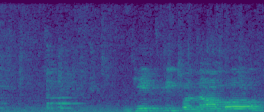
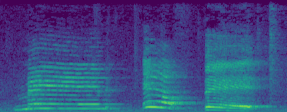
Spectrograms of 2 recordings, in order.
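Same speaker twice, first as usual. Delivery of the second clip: indignant outburst; 9 semitones higher, 5 dB louder, much slower than usual. Real, not acted. Her outraged aside.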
